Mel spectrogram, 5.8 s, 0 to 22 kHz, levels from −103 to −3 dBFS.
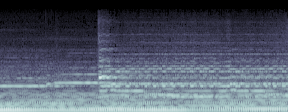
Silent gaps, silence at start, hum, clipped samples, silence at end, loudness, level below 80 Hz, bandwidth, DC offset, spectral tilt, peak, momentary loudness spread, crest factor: none; 0 s; none; under 0.1%; 0 s; -24 LUFS; -24 dBFS; 7.2 kHz; under 0.1%; -8.5 dB/octave; -6 dBFS; 5 LU; 16 dB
